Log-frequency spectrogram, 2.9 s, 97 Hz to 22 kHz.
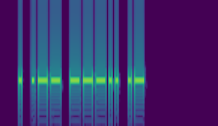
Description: Morse code, heard as a keyed tone, about 28 wpm, 700 Hz. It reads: EW8A
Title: DXCC-100 Call Signs - 4 Characters - Repeated 2x - 28wpm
